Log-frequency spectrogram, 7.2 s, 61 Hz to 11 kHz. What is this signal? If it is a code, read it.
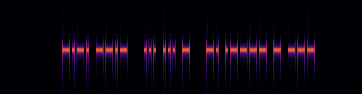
Morse code, heard as a keyed tone, about 25 wpm, 700 Hz. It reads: CQ SST N1TO
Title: K1USN SST QSO Practice - 25wpm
